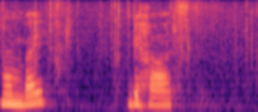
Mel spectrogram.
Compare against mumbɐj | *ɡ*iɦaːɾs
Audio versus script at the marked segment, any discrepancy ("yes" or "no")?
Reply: yes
